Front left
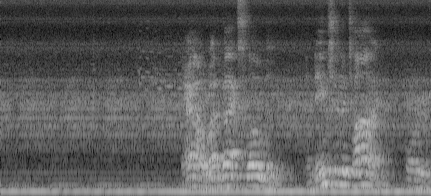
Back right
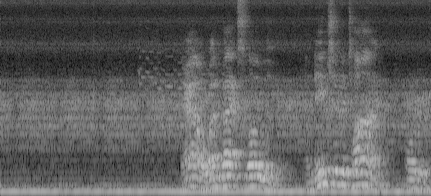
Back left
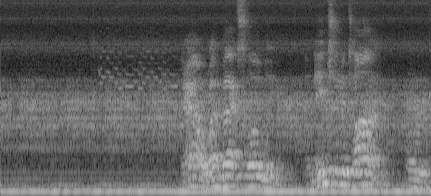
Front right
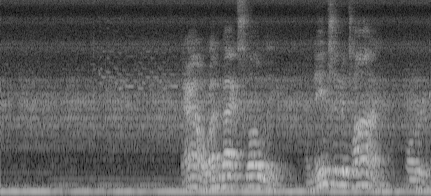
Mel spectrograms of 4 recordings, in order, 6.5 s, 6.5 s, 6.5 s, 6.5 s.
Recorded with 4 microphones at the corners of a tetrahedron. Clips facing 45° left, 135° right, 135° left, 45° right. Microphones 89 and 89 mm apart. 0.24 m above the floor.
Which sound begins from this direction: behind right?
A man speaking, at 2.7 s.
